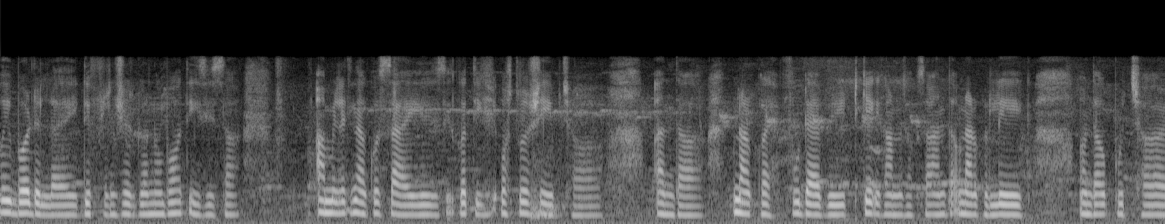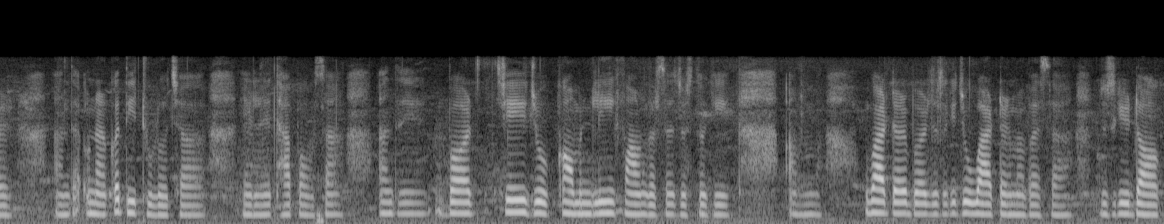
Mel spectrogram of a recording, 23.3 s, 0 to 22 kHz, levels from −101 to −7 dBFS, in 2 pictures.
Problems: none marked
